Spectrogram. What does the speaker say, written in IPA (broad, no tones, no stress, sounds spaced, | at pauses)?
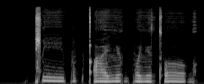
ǁ iː p ʌ p qʼ ɛː lʲ o ɡ p o lʲ o tʼ oː ɡ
